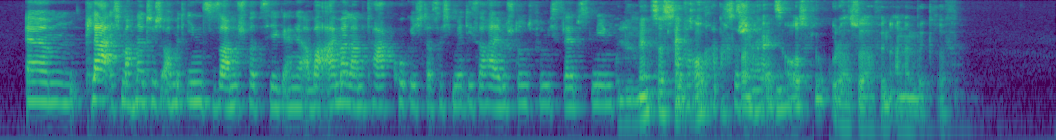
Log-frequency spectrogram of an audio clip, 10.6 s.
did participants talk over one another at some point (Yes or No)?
Yes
